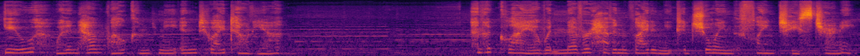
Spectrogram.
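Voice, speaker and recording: Soft, breathy, slow-spoken solemn maiden played by an actress. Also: female voice, on the high side, fairly even intonation, faint music behind, lightly acted. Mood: tender, grateful. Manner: formal, earnest, deliberate. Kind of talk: scripted fantasy game dialogue.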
